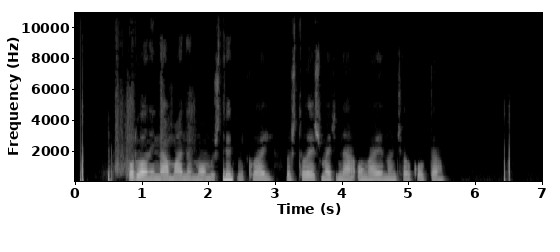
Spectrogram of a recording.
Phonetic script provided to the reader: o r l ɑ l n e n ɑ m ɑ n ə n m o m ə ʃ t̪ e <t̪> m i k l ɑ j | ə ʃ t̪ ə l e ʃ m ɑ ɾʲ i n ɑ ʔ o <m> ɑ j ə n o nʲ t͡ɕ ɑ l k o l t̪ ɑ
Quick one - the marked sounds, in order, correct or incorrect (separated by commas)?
correct, incorrect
